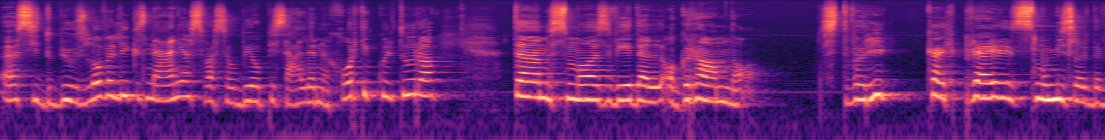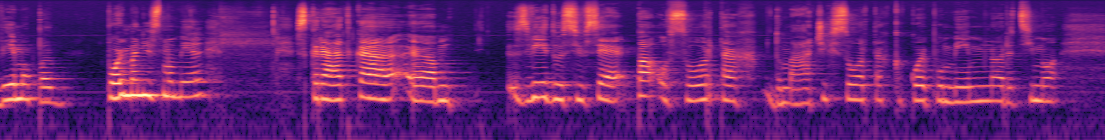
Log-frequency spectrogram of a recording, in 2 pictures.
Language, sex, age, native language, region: Slovenian, female, 60+, Slovenian, Central Slovenia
